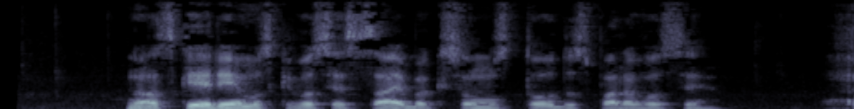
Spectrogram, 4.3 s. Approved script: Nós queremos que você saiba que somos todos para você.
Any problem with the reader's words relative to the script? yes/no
no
